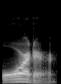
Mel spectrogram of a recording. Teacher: You see some dialects in America where they'll say like water, and you see R coming in where there wasn't an R before, Adding an R.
